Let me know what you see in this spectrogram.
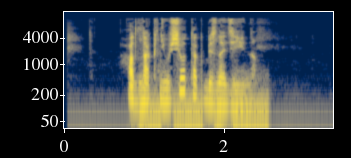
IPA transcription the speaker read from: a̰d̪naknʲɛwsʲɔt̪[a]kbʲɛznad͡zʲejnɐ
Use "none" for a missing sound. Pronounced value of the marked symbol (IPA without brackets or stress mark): a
